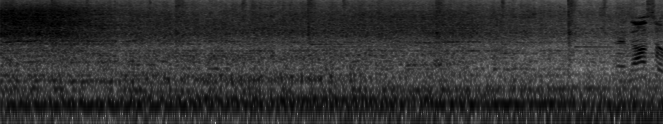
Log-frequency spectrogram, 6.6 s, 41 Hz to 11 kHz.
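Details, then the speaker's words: 1994 car just after a new alternator was fitted, showing plenty of charging. A loud, deep, even engine hum with no knocks or whine: normal running. "plenty of charging it is at the M I think before it was a little higher but worried about it sounds good still"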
